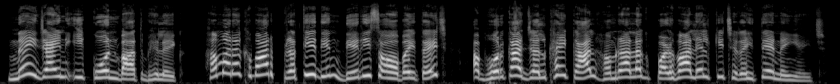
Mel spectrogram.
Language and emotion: Maithili, angry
